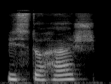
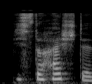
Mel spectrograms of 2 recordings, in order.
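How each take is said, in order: First: بیست و هشت said carefully, pitch rising on و; precise, weighing. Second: بیست و هشته with a plain falling end; plain statement. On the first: Arman repeats her age to the girl, carefully weighing it. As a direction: weigh each word of بیست و هشت, ending up. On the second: Mother states the girl's age to her son, plainly falling. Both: A narrator's reading. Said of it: "این بار دقیق تر گفت".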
